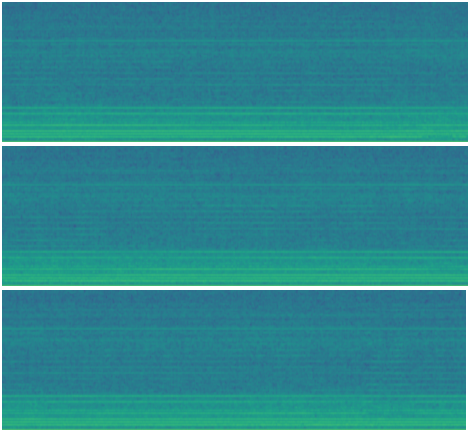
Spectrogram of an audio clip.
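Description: Wind rushes loudly past the aircraft.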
